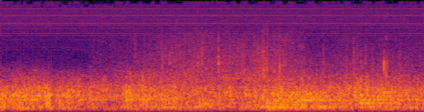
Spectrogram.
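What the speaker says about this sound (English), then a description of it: "It started to rain." Heavy rain pours steadily with a deep rumble of thunder rolling underneath, a continuous dense wash of sound with no voices.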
